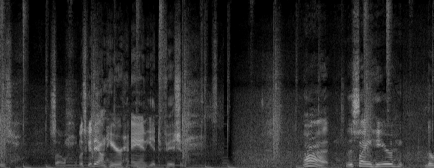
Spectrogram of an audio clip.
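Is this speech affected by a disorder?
No.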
